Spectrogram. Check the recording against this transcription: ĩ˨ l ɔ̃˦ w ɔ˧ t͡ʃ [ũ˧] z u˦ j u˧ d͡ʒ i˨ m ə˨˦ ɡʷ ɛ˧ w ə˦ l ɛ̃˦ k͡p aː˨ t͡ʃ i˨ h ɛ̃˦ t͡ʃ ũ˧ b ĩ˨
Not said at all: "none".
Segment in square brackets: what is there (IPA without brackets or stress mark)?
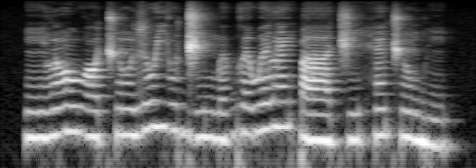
ũ˧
